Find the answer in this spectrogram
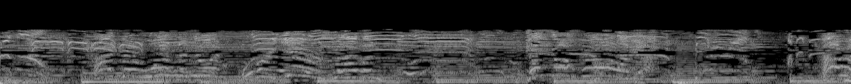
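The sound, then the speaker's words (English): A cat meows repeatedly, its drawn-out, rising and falling cries layered over a steady droning musical background, fairly loud throughout. “You want me to let the cat in here?”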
